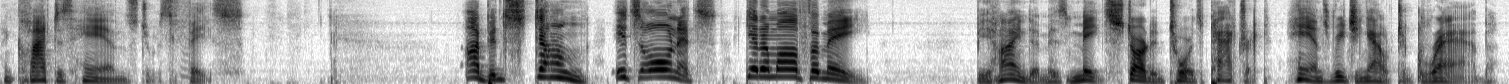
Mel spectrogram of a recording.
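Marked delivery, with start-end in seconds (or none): 3.5-6.5 high, loud panicked cry; pained howl. A narrator's reading. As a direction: yelp as if stung by hornets. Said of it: "howl of pain and outrage".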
